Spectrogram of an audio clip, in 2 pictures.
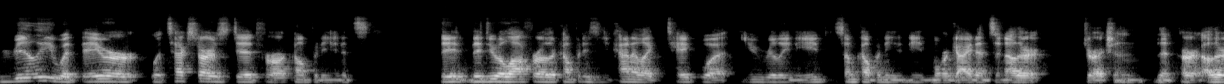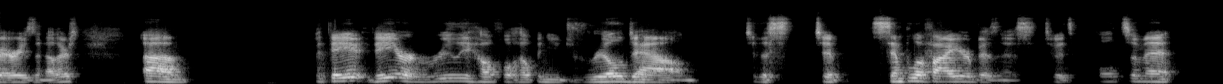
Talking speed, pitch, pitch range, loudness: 155 wpm, 115 Hz, 105-130 Hz, -17 LUFS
